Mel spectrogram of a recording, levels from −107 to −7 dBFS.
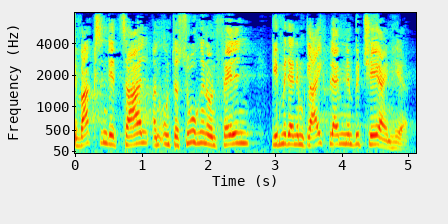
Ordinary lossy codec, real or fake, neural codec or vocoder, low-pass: none; real; none; none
